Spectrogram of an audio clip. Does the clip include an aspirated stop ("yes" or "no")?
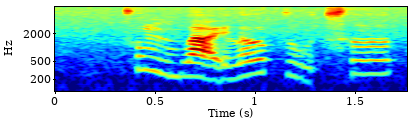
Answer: yes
